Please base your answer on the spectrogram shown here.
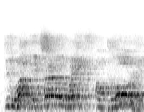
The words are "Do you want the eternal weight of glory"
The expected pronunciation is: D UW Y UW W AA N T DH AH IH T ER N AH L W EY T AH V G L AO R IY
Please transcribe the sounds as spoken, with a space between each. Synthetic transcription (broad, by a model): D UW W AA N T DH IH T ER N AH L W EY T AH V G L AO R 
